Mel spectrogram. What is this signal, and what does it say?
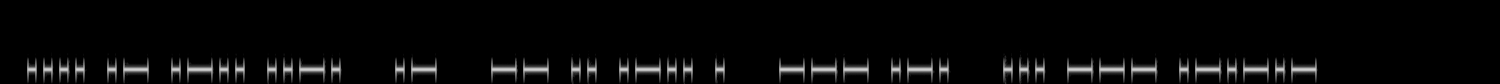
Morse code, heard as a keyed tone, about 15 wpm, 700 Hz. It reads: HALF A MILE OR SO.
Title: Sentences from Top 1000 Words - Review Part 1 - 15wpm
